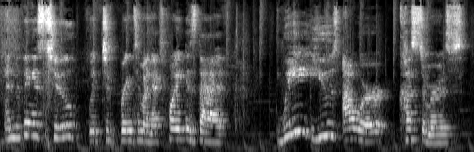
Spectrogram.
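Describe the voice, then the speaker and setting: A woman's voice: mid-range voice, expressive, takes it slowly, mellow, roomy sound, soft background music. A woman, a nail tech and podcast host, talking casually and animatedly, laughing often as she tells stories. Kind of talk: casual chat.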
